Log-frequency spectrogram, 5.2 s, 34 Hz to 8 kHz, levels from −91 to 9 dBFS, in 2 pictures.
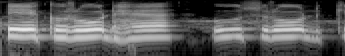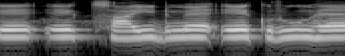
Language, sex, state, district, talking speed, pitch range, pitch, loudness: Hindi, male, Jharkhand, Deoghar, 140 wpm, 210-220 Hz, 215 Hz, -17 LUFS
